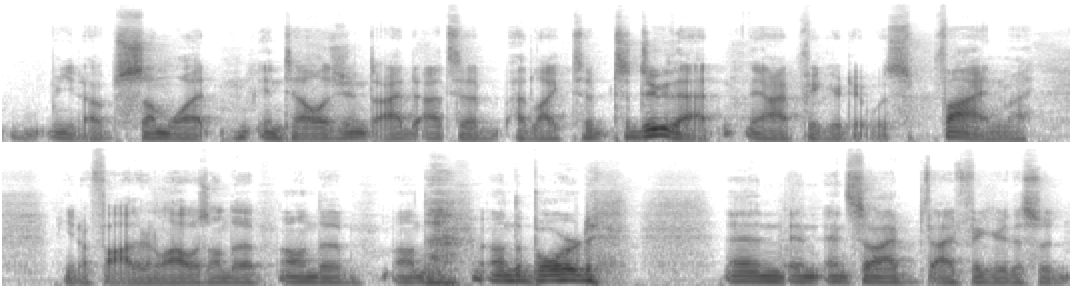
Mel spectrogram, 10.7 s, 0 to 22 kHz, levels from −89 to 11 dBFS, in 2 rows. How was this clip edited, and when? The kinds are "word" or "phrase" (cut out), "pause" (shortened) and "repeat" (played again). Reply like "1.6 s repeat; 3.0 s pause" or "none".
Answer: 2.2 s word; 9.2 s word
